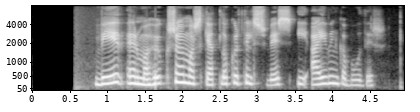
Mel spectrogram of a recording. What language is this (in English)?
Icelandic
